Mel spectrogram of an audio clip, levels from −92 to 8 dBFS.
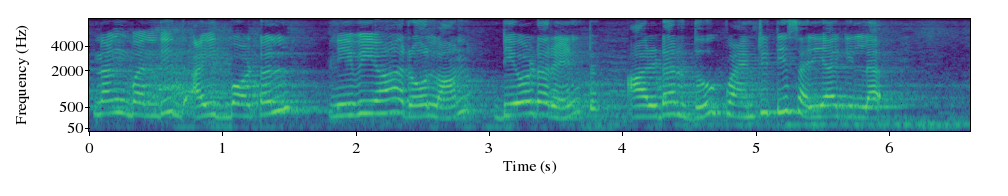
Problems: constant background noise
